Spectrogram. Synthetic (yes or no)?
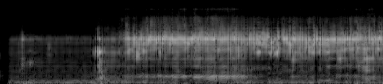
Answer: yes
